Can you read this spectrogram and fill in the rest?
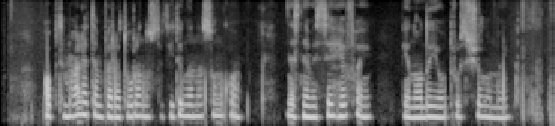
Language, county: Lithuanian, Marijampolė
